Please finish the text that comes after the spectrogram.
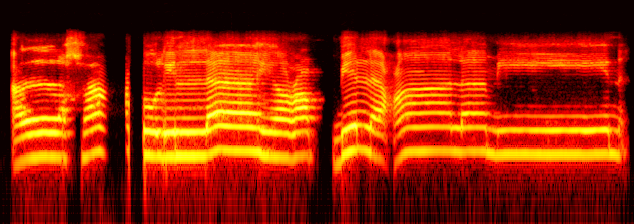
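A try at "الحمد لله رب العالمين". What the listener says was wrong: Hati-hati hak nih. Nih ketemu baru lagi. Hak jangan sampai kayak kok. Jangan ketukar. Hak itu agak bawah ya Mbak.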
